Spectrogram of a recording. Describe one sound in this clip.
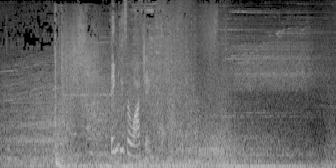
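A base explodes with a deep rumbling blast.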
